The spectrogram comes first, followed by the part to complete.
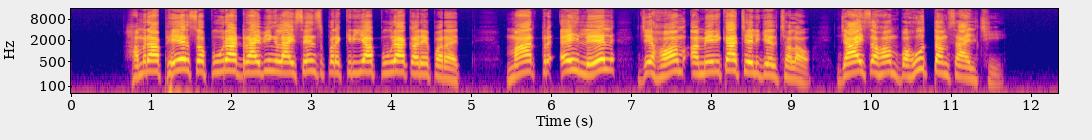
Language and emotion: Maithili, angry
